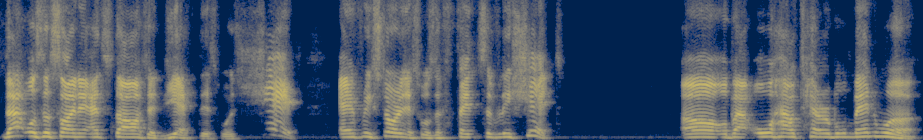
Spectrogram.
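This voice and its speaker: High-voiced and sharp, a man speaks at a moderate pace with lively intonation as he hosts a fan review show. His rant is casual and opinionated, bluntly delivered with much swearing and exasperation, points often followed by "right?"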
